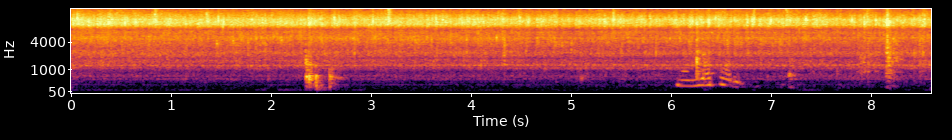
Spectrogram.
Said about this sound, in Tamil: எல்லாத்தையும் போட்டு நல்லா வணங்கட்டும். நல்லா வதக்கி விட்டுக்கலாம்.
